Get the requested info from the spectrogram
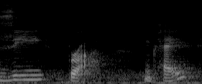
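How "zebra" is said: ZEBRA as two separate beats, ZEE and BRA; syllable by syllable. Shown as a demonstration. Teacher repeating the chin test, ZEBRA split syllable by syllable. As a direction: break ZEBRA after a long ZEE. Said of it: "put your hand under your chin".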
